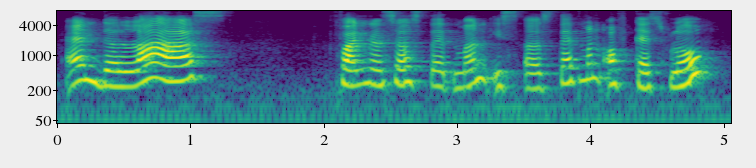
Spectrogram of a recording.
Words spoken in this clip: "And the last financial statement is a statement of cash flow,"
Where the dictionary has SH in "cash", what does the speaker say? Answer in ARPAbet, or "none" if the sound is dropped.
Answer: S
